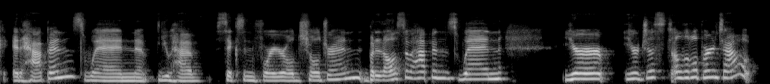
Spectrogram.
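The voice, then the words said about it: Sick-sounding voice. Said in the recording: “as you can hear in my voice, I'm a little bit sick.”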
